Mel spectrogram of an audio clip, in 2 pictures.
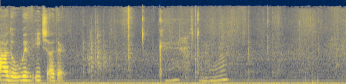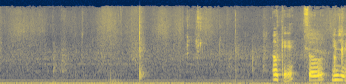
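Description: Metal tongs clink against a baking tray.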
